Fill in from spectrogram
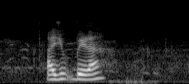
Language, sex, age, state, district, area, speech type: Santali, female, 18-30, West Bengal, Purba Bardhaman, rural, spontaneous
